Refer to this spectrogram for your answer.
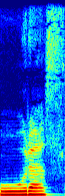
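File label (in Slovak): "úraz", Slovak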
